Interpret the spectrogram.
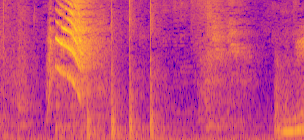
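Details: A talking pet green ring-necked parrot is heard. One loud, strained, descending harmonic cry is followed by clicks and taps, then a short, lower voiced sound at the end, all indoors.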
